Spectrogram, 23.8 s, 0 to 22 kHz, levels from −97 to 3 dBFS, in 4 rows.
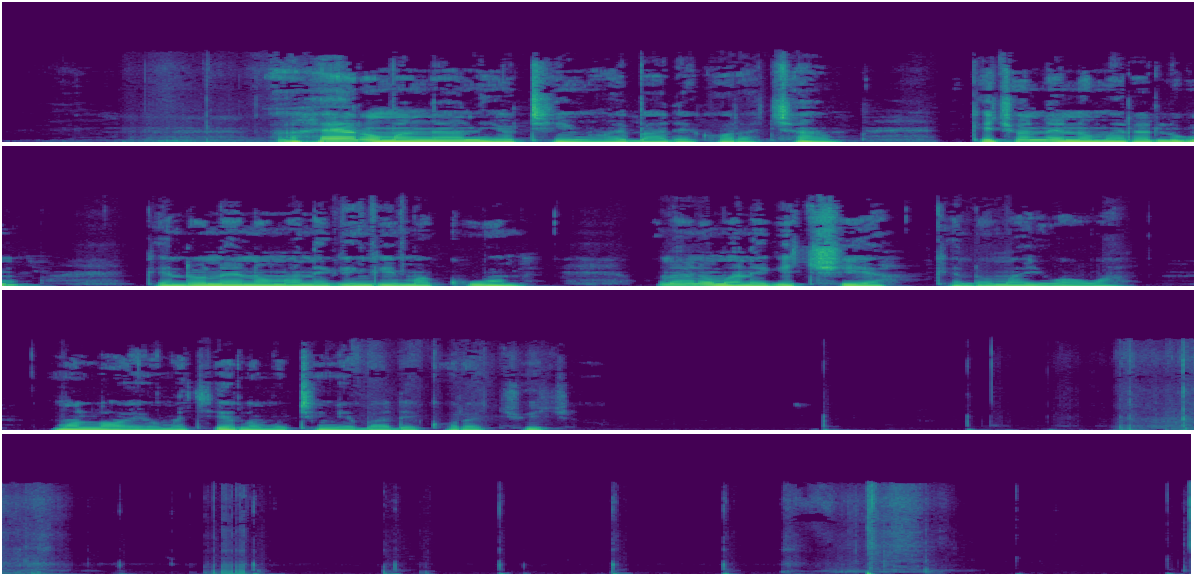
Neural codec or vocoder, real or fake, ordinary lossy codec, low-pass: none; real; MP3, 64 kbps; 14.4 kHz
